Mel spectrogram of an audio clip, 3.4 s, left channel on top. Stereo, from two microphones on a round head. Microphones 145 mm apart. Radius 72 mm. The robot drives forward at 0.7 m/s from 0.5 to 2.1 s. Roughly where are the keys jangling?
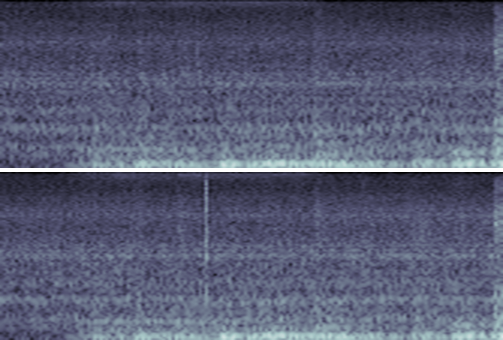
I don't hear keys jangling.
